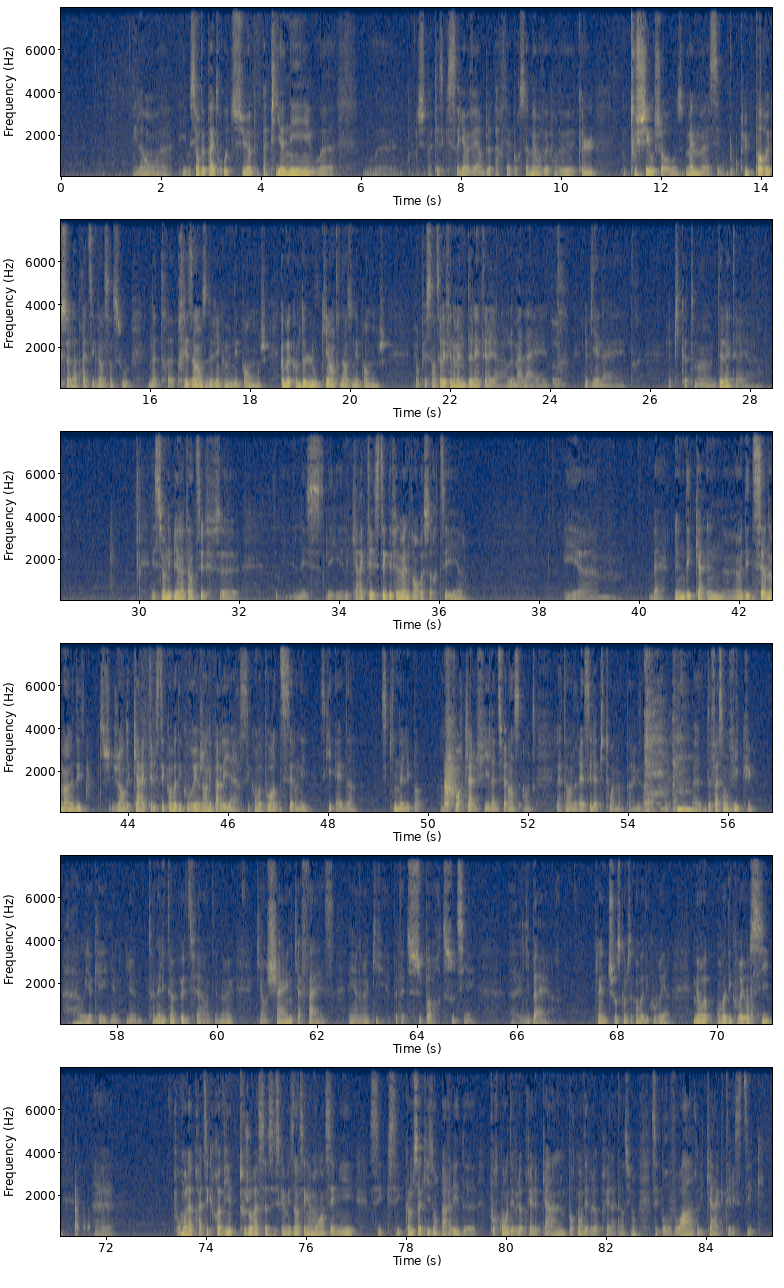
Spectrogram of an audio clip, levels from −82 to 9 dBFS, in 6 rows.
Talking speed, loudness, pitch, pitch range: 170 wpm, -22 LUFS, 100 Hz, 95-110 Hz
